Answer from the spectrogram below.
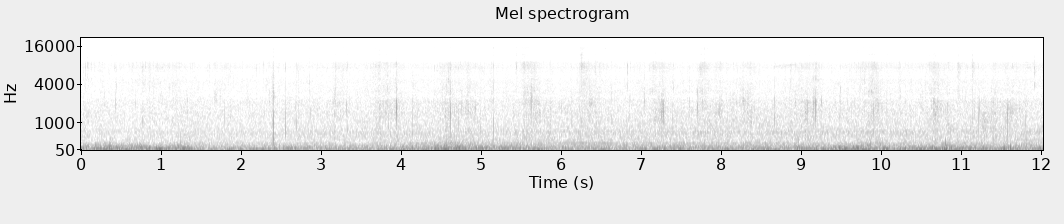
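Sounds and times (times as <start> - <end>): faint footsteps: 0.0 - 12.0
wind rumbling on microphone: 0.0 - 12.0.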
